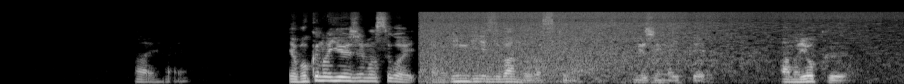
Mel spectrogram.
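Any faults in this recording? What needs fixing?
Throughout, the background dips between phrases and swells back under the speech. These are noise suppressor artifacts from cutting steady noise by about 19 dB per frame. Use a gentler suppression depth, and lower the room noise at its source, since it jumps by about 24 dB around 4 s.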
